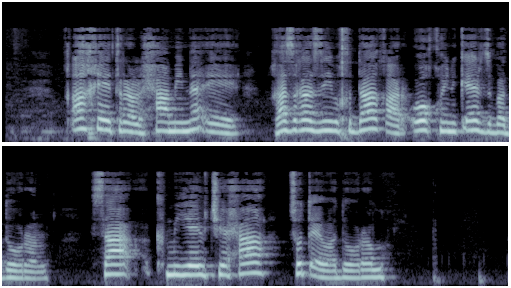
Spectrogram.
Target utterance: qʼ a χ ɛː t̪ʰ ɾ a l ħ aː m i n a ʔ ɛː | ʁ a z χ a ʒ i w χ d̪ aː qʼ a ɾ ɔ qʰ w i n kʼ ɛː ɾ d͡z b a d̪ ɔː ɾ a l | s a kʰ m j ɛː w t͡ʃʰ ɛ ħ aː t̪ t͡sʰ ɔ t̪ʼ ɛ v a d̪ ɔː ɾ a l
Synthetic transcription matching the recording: qʼ a χ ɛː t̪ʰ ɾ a l ħ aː m i n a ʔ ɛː | ʁ a z ʁ a z i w χ d̪ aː qʼ a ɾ ɔ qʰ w i n kʼ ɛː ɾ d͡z b a d̪ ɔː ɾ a l | s a kʰ m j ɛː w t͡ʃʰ ɛ ħ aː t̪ t͡sʰ ɔ t̪ʼ ɛ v a d̪ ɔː ɾ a l

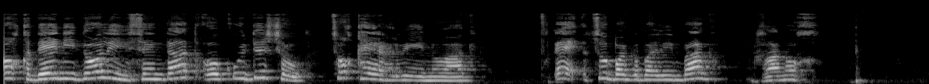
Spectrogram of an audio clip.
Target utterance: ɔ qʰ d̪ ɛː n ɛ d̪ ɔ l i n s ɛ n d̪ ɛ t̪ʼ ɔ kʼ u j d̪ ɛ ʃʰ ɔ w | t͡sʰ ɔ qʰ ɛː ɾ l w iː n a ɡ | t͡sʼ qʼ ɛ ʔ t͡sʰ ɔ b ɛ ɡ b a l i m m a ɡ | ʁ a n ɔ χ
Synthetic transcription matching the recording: ɔ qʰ d̪ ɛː n i d̪ ɔ l i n s ɛ n d̪ a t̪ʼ ɔ kʼ u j d̪ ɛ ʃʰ ɔ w | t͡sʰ ɔ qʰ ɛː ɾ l w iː n a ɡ | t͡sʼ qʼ ɛ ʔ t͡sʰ ɔ b a ɡ b a l i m b a ɡ | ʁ a n ɔ χ

